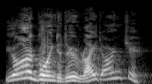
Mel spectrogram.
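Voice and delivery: you are going to, aren't you, challenging; challenge. Shown as a demonstration. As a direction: push back at God, daring him. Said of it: "or a challenge".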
